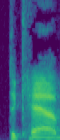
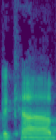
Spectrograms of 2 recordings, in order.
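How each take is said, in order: First: The last syllable sounds like 'cab'. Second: The last syllable does not sound like 'cab'. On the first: The speaker calls it right. "It's DeKalb, like why call a cab when you can call DeKalb?" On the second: The speaker calls it wrong. "or any other pronunciation"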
